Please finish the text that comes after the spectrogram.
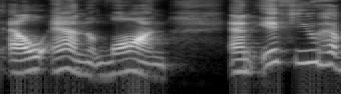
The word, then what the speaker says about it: ln: It is the natural log and often we pronounce it lawn. Okay. Okay. Okay, so we pronounce it lawn and it is the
